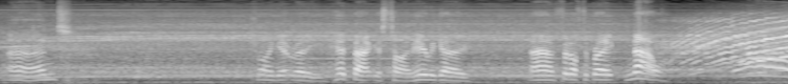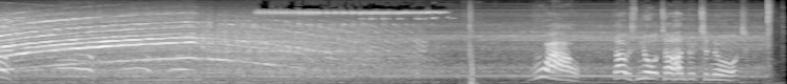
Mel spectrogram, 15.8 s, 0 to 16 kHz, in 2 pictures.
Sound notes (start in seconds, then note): 1.1 engine revving; 7.0 engine revving; 7.9 shouting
